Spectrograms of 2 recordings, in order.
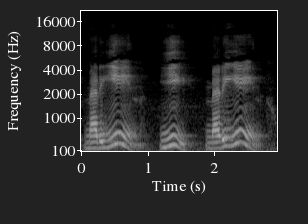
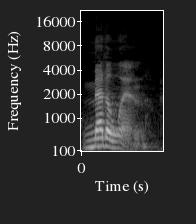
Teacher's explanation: the double L in Spanish is actually pronounced as a Y sound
